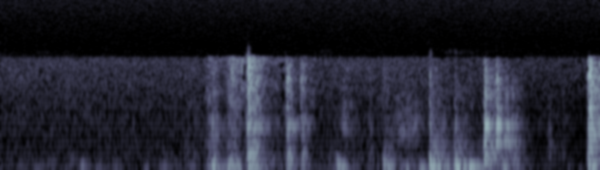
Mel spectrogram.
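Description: An irregular series of dull knocks and thumps, starting about two seconds in and coming several times a second in clusters.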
